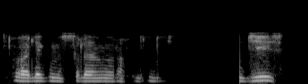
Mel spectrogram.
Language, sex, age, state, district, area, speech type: Urdu, male, 18-30, Uttar Pradesh, Saharanpur, urban, conversation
